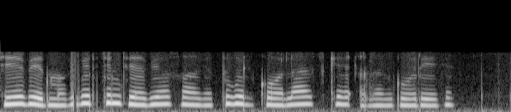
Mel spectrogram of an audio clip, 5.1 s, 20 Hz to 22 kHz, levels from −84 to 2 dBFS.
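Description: A loose cable or plug briefly lost contact between 0.70 and 0.78 s, an intermittent contact fault that opened the line for about 36 ms. The speech drops out abruptly, with a short crackle at each edge as the connection breaks and remakes, and faint hiss fills the gap before the audio resumes on "chepyoso age tugul". The band limit near 3.8 kHz from the telephone coding holds steady through the dropout.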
